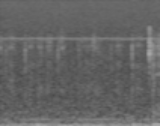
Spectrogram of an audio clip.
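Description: Pencil writing a word on watercolour paper: faint, light scratching and small ticks of the tip.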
